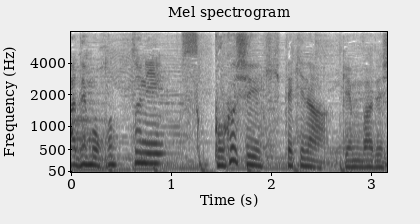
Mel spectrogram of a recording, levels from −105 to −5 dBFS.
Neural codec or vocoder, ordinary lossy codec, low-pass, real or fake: none; none; none; real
